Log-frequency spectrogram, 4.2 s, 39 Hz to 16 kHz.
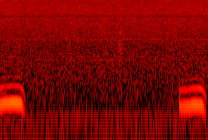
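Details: Leo, an American Shorthair cat aged eight, snoring in a humming 'woon-woon' style, filmed with a Panasonic LUMIX DMC-TZ7. Two short, low, nasal hums about half a second long, roughly three and a half seconds apart, with quiet breathing pauses between.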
